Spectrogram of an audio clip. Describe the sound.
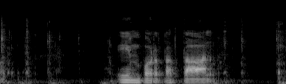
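Someone types code on a computer keyboard, a static import of math functions. Soft, irregular key clicks run throughout, and a voice talks over the middle stretch.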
